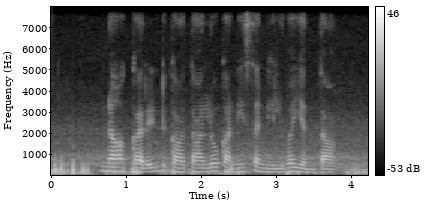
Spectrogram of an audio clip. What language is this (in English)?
Telugu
